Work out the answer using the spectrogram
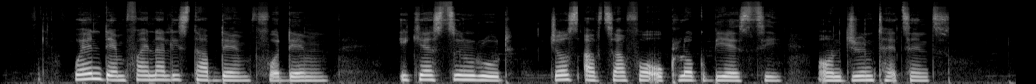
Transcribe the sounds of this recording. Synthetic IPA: wɛ̃ndɛ̃mfaɪnalistap̚dɛ̃mfɔdɛ̃m | ikʰɛstĩnɹod | d͡ʒɔstaftafɔʔɔkʰlɔkbiɛstʰi | ɔ̃nd͡ʒũntʰɛtʰĩnt

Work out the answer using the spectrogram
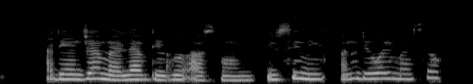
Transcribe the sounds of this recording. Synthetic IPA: adeɛ̃nd͡ʒɔmaɪlaɪfdeɡoʔasɔ̃ɾũjusimĩanɔ̃dewɔɾimaɪsɛlf

